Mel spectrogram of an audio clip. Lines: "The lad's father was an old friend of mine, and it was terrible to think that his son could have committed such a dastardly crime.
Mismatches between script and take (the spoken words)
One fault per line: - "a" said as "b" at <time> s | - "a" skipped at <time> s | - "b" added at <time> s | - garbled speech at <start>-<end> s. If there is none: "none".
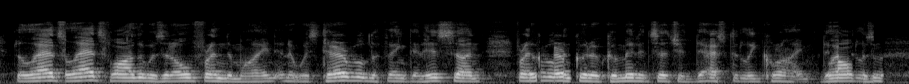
- "lad's" added at 0.7 s
- garbled speech at 5.2-5.7 s
- garbled speech at 8.2-8.8 s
